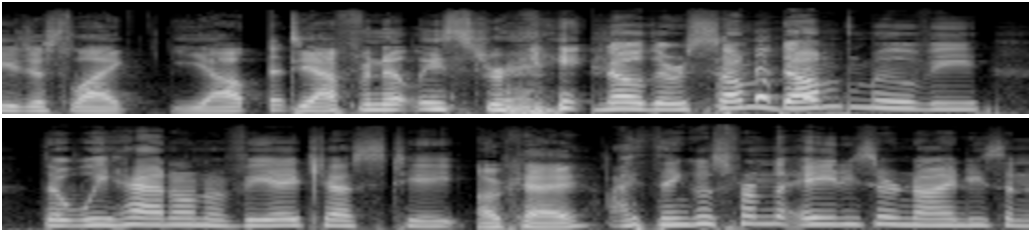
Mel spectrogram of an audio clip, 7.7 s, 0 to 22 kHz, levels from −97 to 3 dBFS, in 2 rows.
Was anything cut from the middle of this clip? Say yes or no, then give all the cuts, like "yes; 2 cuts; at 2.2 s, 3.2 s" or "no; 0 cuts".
yes; 3 cuts; at 1.0 s, 2.2 s, 3.2 s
